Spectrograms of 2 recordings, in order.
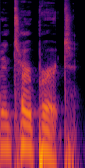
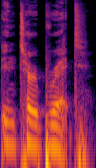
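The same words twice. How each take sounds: First: The last syllable sounds like the name 'Bert'. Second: The last syllable is said plainly as 'pret'. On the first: The speaker calls it wrong. "It's not interpret. Bert" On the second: The speaker calls it right. "It's interpret"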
